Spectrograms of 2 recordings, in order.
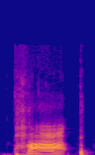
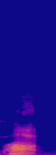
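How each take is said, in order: First: Both P sounds are strongly over-enunciated. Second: Both P sounds are said plainly and naturally. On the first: The speakers are not used to saying this word. The speaker calls it wrong. "they over enunciate the plosive consonant of both P's. And like pop" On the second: This is how locals casually say it. The speaker calls it right. "you can just say pop"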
